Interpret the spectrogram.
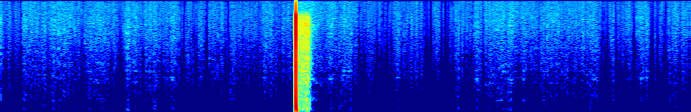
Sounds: Cough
